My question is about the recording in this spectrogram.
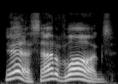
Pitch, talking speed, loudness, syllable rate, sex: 195 Hz, 200 wpm, -14 LUFS, 3.7 syllables/s, male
